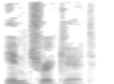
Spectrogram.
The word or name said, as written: intricate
